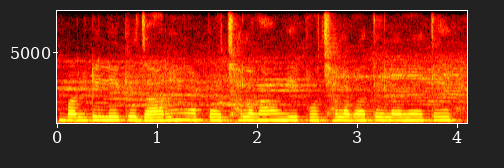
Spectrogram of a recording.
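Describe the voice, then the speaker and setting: A soft-spoken woman speaks at a fairly high pitch. Music plays in the background, and audible room echo is present. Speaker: vlogger. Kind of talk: casual vlog chat. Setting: at home doing chores.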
